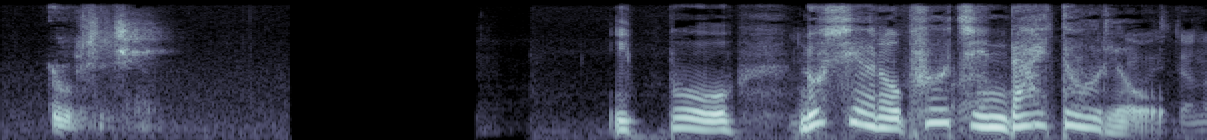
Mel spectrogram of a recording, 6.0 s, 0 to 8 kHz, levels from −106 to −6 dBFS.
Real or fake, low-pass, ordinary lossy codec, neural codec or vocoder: fake; 7.2 kHz; none; vocoder, 44.1 kHz, 128 mel bands every 512 samples, BigVGAN v2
